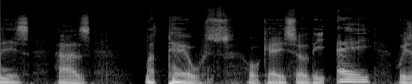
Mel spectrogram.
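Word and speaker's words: Matthäus: you got Matos okay th is here pretty much pronounced like a t not th Matos and us is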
